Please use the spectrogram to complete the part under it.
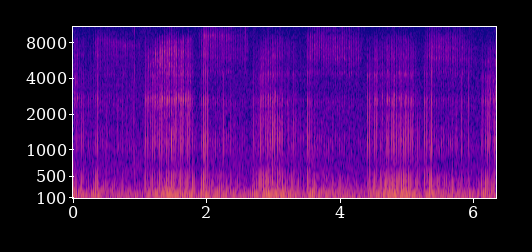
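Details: Close-miked house cat purring, a low throbbing drone that swells and dips with its breathing about every second, phases separated by short soft gaps.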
